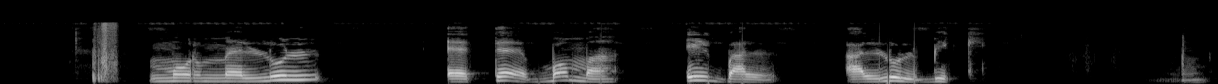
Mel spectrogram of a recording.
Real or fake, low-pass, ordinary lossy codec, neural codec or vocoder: real; 7.2 kHz; MP3, 48 kbps; none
